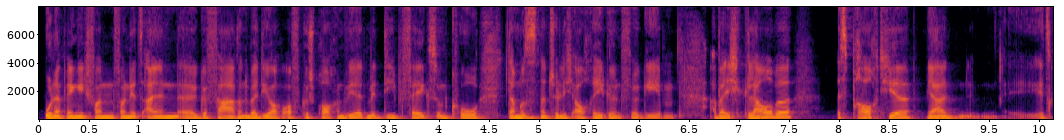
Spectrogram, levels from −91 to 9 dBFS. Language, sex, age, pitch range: German, male, 40-59, 115-145 Hz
